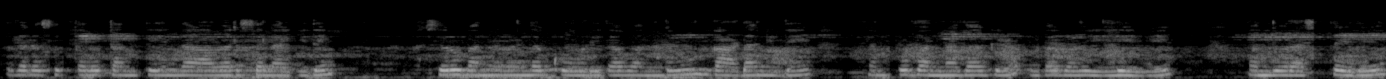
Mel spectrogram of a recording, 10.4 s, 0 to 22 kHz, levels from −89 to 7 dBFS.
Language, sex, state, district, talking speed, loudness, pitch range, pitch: Kannada, female, Karnataka, Belgaum, 110 wpm, -35 LUFS, 210-225 Hz, 215 Hz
